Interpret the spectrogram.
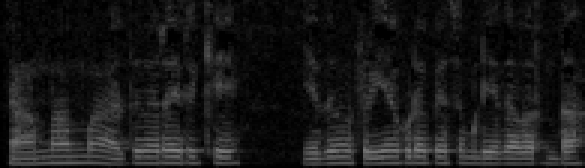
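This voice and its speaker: A woman's voice: sits high, level tone, moderate pace, highs cut off, lightly acted. A woman voicing a fussy, scolding elderly grandmother in a cartoon. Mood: chatty. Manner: scolding, grumbling. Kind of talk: cartoon voice acting.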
